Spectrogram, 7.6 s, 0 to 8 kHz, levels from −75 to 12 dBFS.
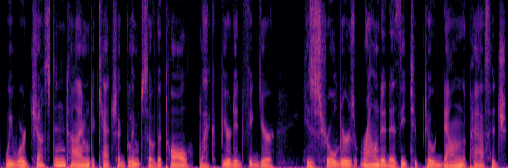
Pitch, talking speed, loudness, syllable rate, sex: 95 Hz, 190 wpm, -17 LUFS, 4.8 syllables/s, male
